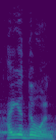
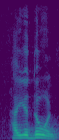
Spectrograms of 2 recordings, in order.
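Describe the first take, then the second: First: Put-on light Long Island New York accent on How you doing; a friendly neighbor's Long Island greeting, How you doing; a hint of a New York accent, casual. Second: Said in the usual way. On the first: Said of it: "the strong New York, Long Island accent that I go". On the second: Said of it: "as my next-door neighbor used to ask us".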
